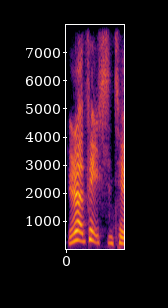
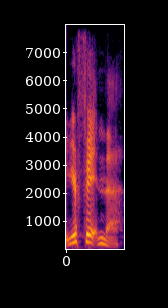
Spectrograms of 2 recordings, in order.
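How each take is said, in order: First: "fixing" said fully with the x, proper Southern. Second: "fitting" said with a t, casual Southern "fitting to". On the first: Contrasting proper Southern with everyday speech, full "fixing to". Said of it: "speaking proper Southern". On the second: Explaining everyday Southern talk to viewers, casual "fitting to". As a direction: clip "fixing" down to "fitting to", quick and everyday. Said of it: "you ain't even getting that out". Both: Shown as a demonstration.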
